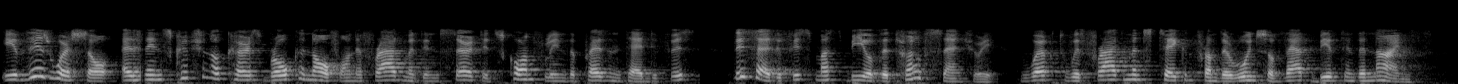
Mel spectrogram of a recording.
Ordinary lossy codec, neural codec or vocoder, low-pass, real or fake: MP3, 32 kbps; none; 5.4 kHz; real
